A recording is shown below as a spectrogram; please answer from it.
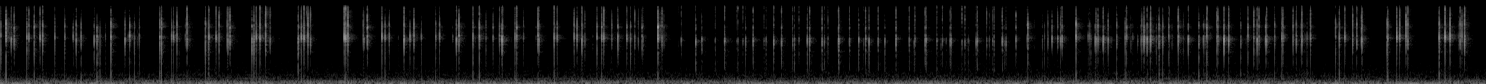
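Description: Long nails tap and scratch the rims and lenses of worn tortoiseshell plastic eyeglasses. The result is a dense, continuous stream of quick, dry clicks and scrapes, bright and crisp with almost no ring. A faint low hum sits underneath throughout.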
